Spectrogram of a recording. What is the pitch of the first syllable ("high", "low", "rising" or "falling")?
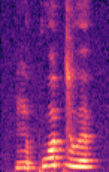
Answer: low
